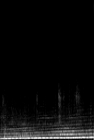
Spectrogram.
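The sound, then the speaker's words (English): An air raid siren blares in Israel during a missile barrage, a loud, steady wail that climbs gradually in pitch throughout. “Meantime, in Israel, sirens blared after Iran-backed Hezbollah fired a barrage of missiles”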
